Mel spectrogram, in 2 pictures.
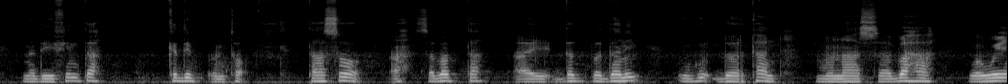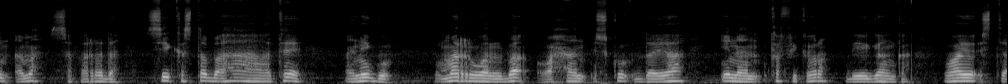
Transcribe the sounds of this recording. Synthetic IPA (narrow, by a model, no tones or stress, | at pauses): nɐðiːfɪnt̪ʰɐ | kʰɐd̪ibʕʊnt̪ʰɔ | t̪ʰaːsɔːʔɐhsɐβɐbt̪ʰɐɛjd̪ɐd̪bɐðɐnɪ | ʊɣʊd̪ɔːrt̪ʰaːn | mʊnaːsɐβɐɦɐ | wɑːwɛjnʔɐmɐsɐfɐɾɐðɐ | sɪkʰɐst̪ʰɐβɐːɦahaːt̪ʰɛː | ʔɐnɪɣʊ | mɐrwɐlbɐwɑ̰ħɑːnɪ̰skʰʊd̪ɐjaːʔɪnaːnkʰɐfɪkʰɪɾɔd̪ɛːɣaːŋkʰɐ | wɑːjɔʔɪst̪ʰɪ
